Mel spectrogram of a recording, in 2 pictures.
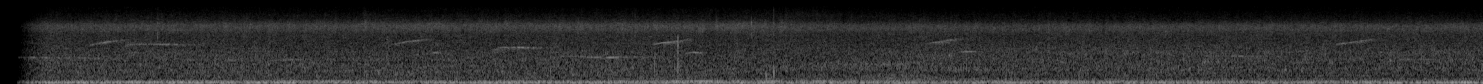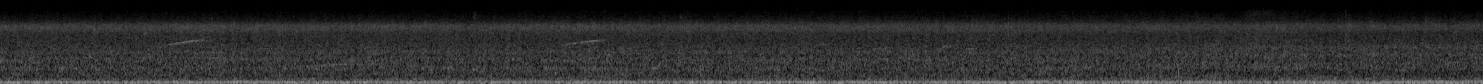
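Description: Steady outdoor background of hiss and low rumble, with a bird repeating a short rising call note every few seconds that stops about two-thirds of the way through.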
